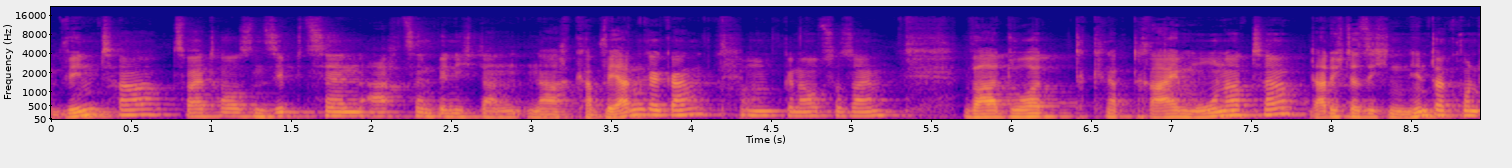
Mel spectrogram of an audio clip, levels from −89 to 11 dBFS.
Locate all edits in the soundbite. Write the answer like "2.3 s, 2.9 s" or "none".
4.3 s, 7.9 s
